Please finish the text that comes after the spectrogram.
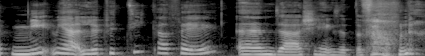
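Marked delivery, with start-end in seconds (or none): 0.1-2.1 Le Petit Café in a high, hammed-up French sing-song; over-the-top fake French flourish; mock French café name. Shown as a demonstration. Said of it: "laughs then repeats line".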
